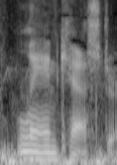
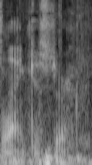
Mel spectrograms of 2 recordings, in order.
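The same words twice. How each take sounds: First: It is said with the outsider's pronunciation. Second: It is said with the local, British-like pronunciation. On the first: The speaker is not from the area. The speaker calls it wrong. "people not from this area will call where the Bird in Hand is Lancaster" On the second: The speaker is from the area. The speaker calls it right. "but it's Lancaster"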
